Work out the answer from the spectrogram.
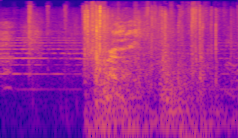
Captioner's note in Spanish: Golpes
